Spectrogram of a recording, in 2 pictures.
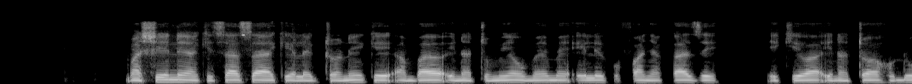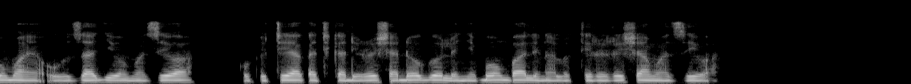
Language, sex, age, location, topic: Swahili, male, 25-35, Dar es Salaam, finance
